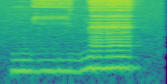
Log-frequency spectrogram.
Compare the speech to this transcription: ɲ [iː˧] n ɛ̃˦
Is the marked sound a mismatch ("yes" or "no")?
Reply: no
